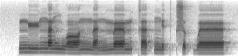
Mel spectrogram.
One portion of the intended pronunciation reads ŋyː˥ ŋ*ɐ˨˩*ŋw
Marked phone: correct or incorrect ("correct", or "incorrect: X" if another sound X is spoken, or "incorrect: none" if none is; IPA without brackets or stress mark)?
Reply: incorrect: ɐ˥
